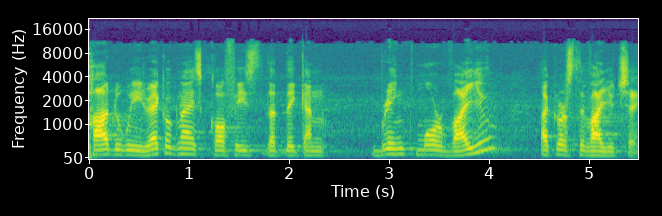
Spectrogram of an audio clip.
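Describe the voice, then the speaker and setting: Someone speaks at a moderate pace with a Greek accent. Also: man. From Greece. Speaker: panel moderator. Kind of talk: conference presentation. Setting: conference room with audience.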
